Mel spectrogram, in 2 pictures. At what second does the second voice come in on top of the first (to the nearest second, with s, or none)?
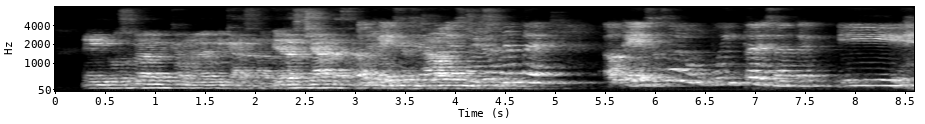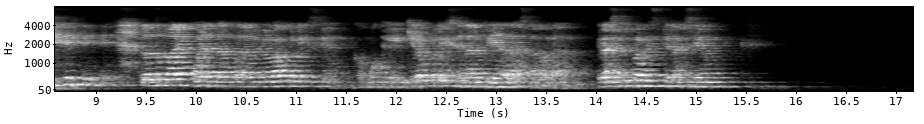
3 s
